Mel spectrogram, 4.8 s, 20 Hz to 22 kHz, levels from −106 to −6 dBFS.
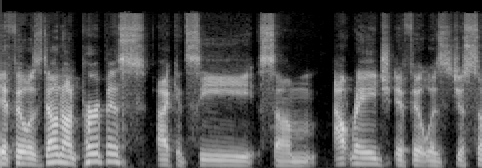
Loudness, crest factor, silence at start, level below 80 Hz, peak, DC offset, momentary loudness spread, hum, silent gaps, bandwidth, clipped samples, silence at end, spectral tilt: -28 LUFS; 20 dB; 0 s; -72 dBFS; -8 dBFS; under 0.1%; 8 LU; none; none; 16.5 kHz; under 0.1%; 0 s; -3.5 dB/octave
